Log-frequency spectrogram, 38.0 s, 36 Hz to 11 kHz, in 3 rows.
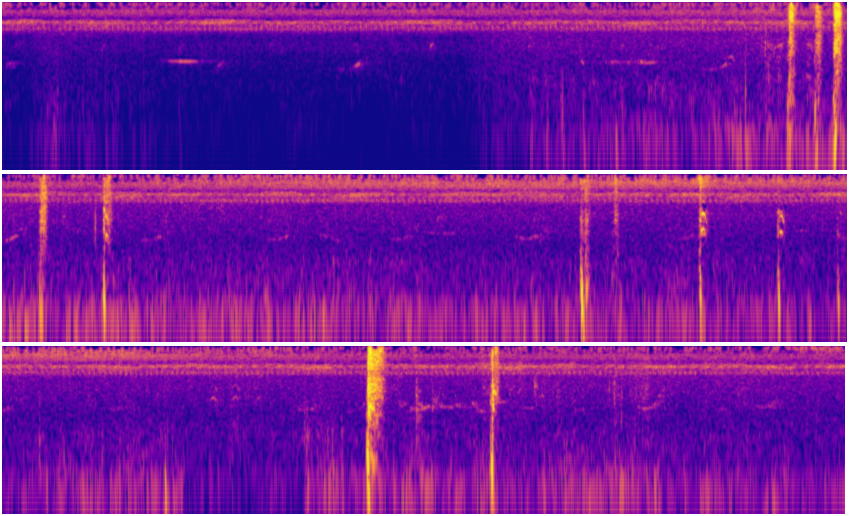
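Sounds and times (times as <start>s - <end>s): deer coughing: 14.2s - 14.4s, 23.1s - 23.4s, 24.3s - 24.5s, 32.7s - 32.9s.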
